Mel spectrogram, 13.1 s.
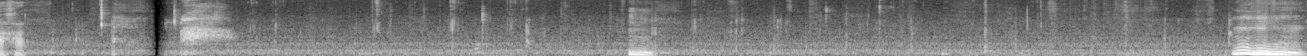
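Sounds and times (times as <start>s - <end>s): chewing with wet mouth clicks: 2.4s - 10.9s
person humming low: 6.3s - 6.7s, 12.3s - 13.0s.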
